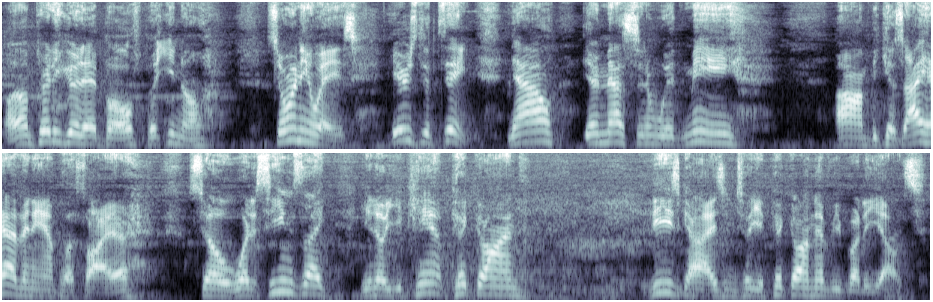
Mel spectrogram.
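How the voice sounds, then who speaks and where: Over noticeable background noise, a man talks loudly at a fairly quick pace in a high-pitched voice with lively intonation and an animated tone. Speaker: street musician. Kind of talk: vlog rant. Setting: outdoors.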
